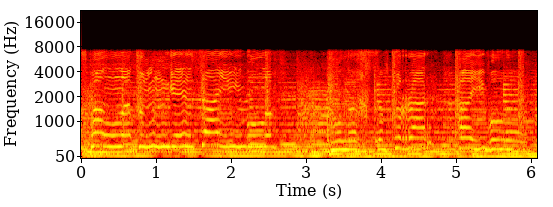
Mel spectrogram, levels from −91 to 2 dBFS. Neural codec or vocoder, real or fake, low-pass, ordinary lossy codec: none; real; 7.2 kHz; none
